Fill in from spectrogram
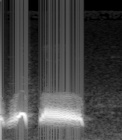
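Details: A spotted dove coos in the thúc gù manner used to lure wild doves: a swelling, bending first note, a short pause, then a sustained buzzy coo with rapid fine pulses that stops abruptly. The background is quiet.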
